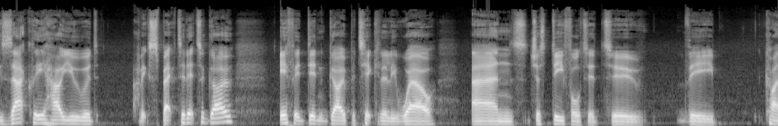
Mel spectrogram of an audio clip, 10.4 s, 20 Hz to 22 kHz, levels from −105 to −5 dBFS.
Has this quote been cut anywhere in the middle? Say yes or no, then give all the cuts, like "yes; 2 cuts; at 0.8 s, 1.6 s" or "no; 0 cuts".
yes; 1 cut; at 1.9 s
